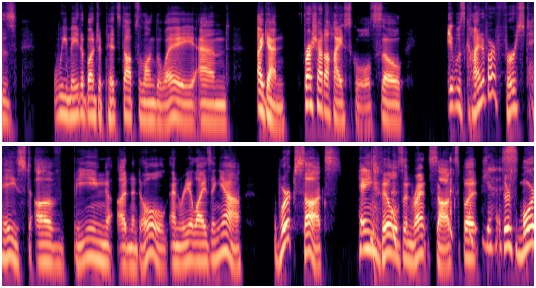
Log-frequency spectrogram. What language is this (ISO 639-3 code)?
eng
